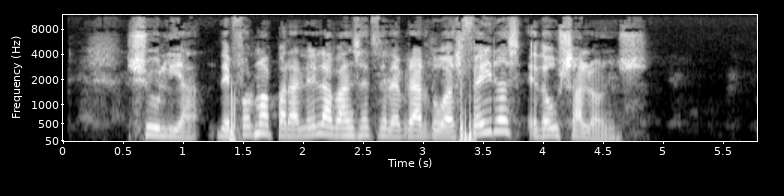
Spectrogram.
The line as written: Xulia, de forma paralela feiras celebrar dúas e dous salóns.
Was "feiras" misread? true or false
true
